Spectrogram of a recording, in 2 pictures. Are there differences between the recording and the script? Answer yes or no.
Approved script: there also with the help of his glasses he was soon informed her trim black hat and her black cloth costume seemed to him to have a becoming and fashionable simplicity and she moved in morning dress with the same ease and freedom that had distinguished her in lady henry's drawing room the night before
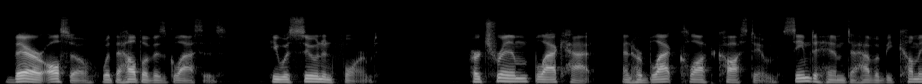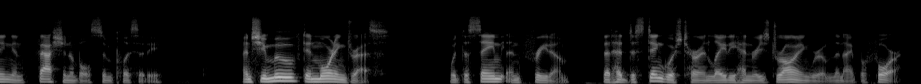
yes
